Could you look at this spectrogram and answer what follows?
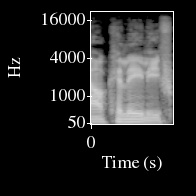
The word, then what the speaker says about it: Al-Khalili: So, World According to Physics, Jim Al-Kahali. – So I'm pretty sure that I'm right in saying you're butchering his name, and it's Jim Al-Khalili from Radio 4, okay.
